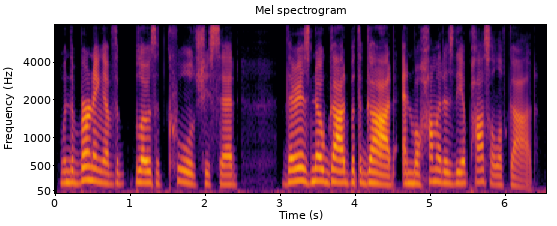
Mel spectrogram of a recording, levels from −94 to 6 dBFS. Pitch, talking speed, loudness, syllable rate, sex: 190 Hz, 220 wpm, -20 LUFS, 5.5 syllables/s, female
